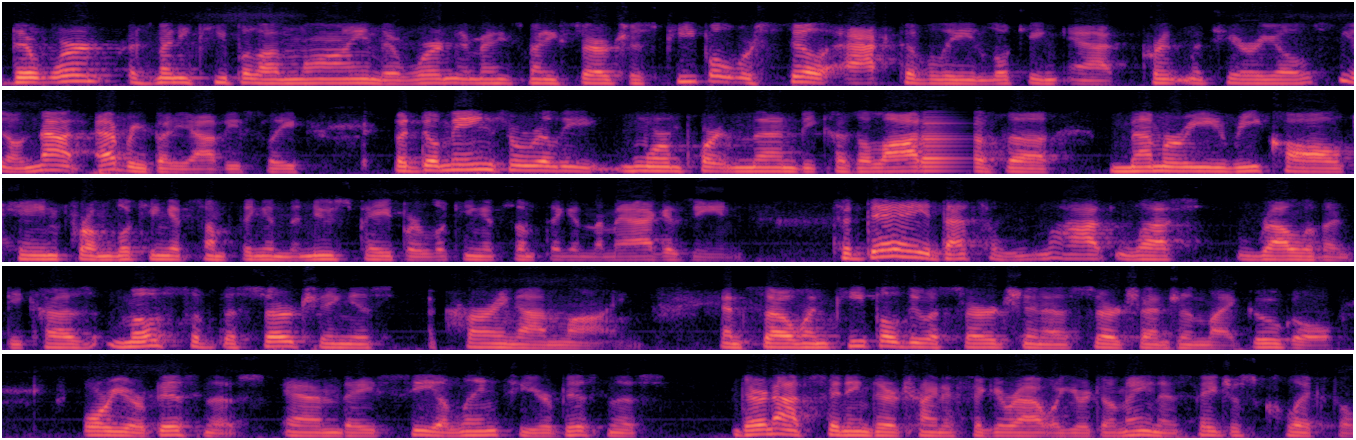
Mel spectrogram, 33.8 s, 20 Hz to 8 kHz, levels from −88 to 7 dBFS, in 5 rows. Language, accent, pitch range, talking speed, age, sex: English, American, 120-145 Hz, 190 wpm, 40-59, male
